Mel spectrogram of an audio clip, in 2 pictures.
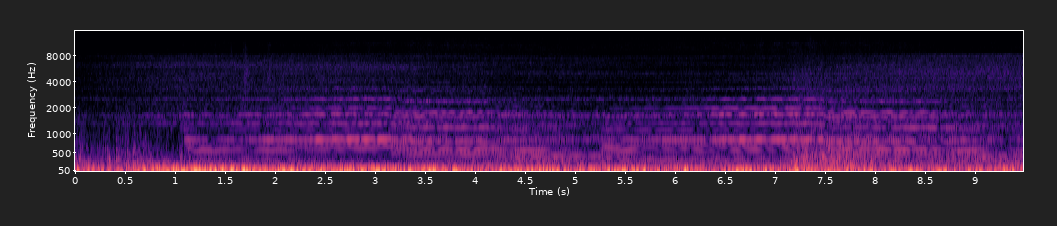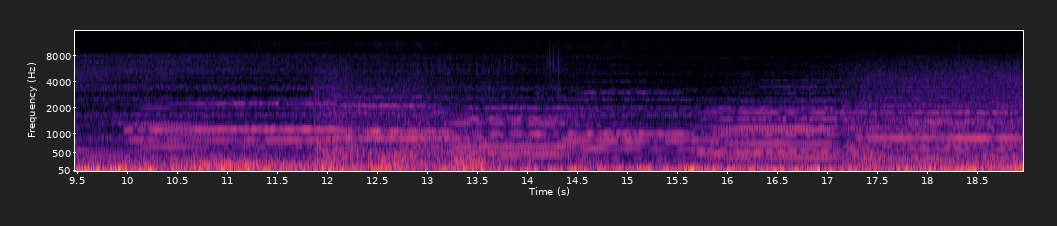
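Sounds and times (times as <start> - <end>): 
deep rumbling low drone: 0.0 - 18.9
slow brooding orchestral film score music: 0.0 - 18.9.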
